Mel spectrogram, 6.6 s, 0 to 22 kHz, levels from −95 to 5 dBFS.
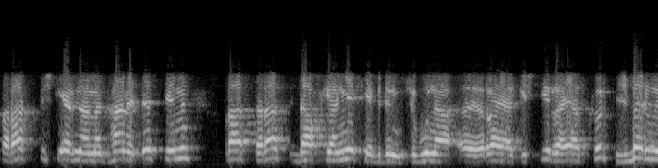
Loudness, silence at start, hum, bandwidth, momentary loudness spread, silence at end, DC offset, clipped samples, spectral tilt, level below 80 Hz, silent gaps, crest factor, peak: -25 LUFS; 0 s; none; 5.6 kHz; 5 LU; 0 s; under 0.1%; under 0.1%; -7.5 dB/octave; -78 dBFS; none; 14 dB; -12 dBFS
